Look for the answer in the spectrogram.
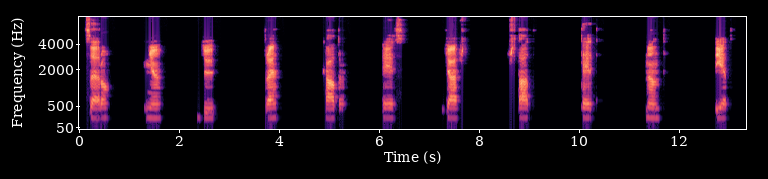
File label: Albanian numbers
